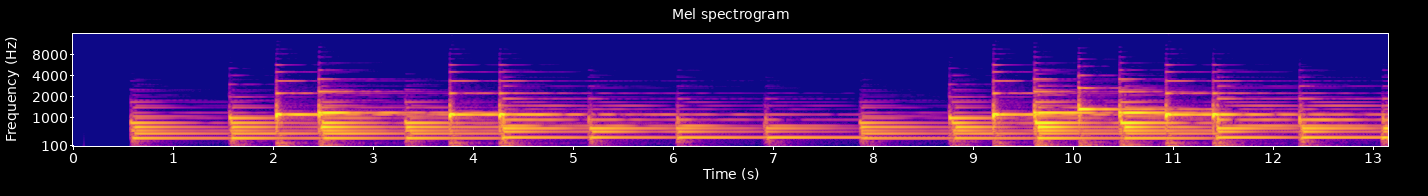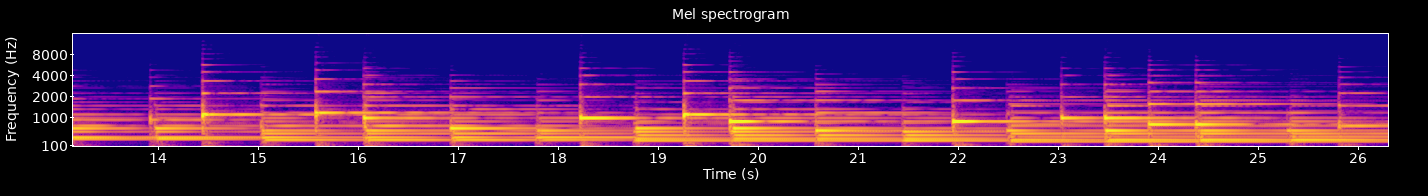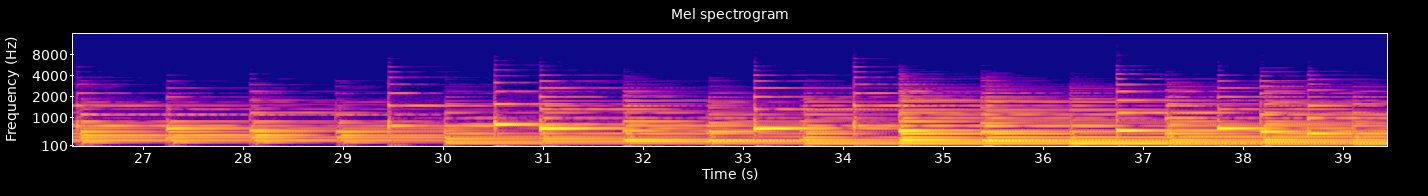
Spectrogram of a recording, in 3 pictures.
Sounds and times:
Piano: 0.6 - 39.4.

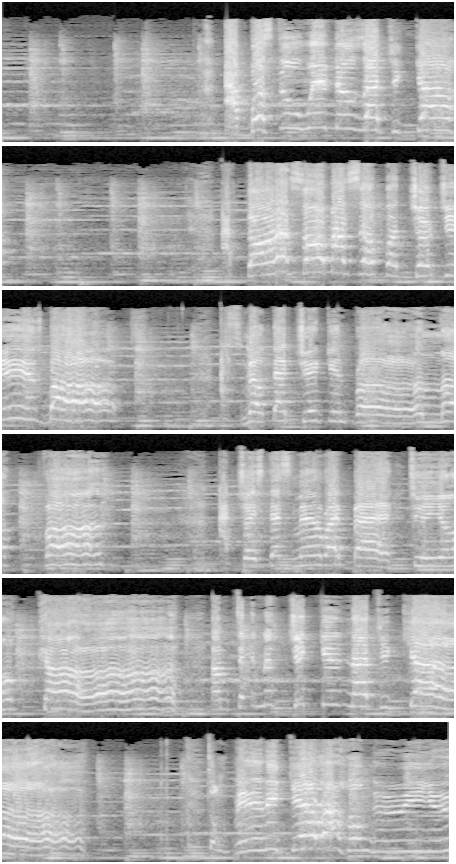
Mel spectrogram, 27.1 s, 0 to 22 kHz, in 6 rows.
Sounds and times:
Music: 0.0 - 27.0.

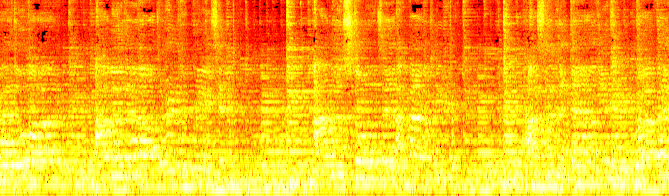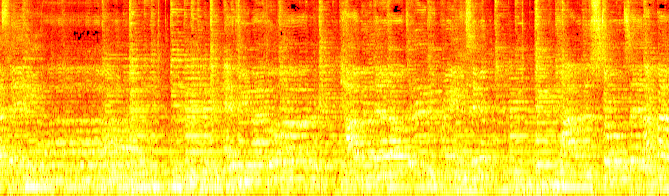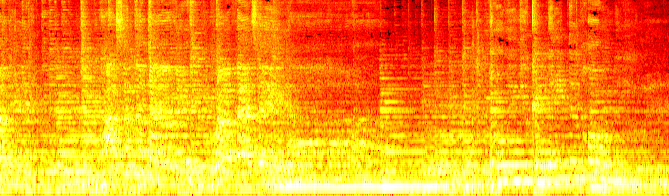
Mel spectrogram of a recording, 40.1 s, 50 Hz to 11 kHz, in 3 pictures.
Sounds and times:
Music: 0.0 - 40.1.

